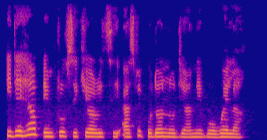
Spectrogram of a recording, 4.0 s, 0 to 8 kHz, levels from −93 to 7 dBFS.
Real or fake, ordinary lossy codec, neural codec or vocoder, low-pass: real; none; none; none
